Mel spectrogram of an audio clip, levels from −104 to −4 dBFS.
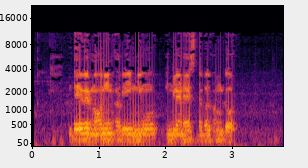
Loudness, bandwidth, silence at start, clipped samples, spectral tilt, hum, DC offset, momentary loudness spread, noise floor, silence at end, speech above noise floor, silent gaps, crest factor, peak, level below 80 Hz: -25 LUFS; 11.5 kHz; 0.3 s; under 0.1%; -5 dB/octave; none; under 0.1%; 9 LU; -57 dBFS; 0.7 s; 31 dB; none; 18 dB; -8 dBFS; -48 dBFS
